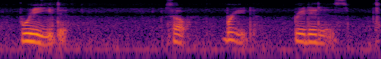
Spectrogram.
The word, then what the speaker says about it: Brighid: breed I call her breed because I believe and correct me if you're from Ireland or whatnot but um according to what I know in Ireland it's supposed to be pronounced breed so breed breed it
